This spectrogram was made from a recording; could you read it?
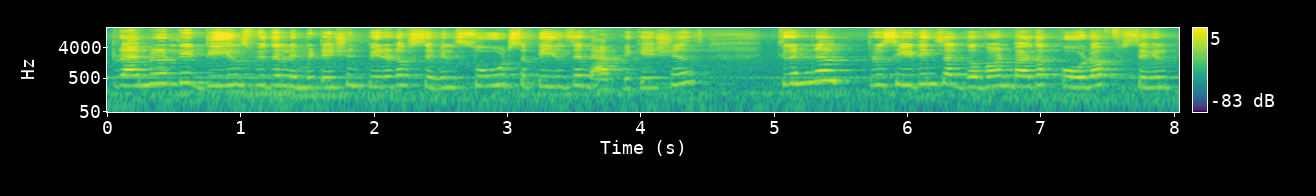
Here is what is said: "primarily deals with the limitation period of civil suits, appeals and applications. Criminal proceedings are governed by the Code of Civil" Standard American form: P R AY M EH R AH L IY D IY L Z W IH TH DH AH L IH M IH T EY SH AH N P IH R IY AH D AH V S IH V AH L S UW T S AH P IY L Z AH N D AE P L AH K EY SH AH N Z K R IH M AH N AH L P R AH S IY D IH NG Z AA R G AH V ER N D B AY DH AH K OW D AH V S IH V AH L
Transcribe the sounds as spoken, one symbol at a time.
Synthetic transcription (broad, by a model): P R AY M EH R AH L IY D IY L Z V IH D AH L IH M IH T EY SH AH N P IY R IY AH D AH V S IH V AH L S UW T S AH P IY L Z AH N D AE P L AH K EY SH AH N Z K R IH M AH N AH L P R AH S IY D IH NG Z AA R G AH V ER N D B AY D AH K OW D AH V S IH V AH L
